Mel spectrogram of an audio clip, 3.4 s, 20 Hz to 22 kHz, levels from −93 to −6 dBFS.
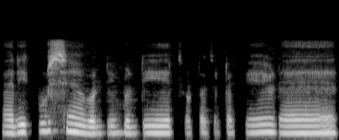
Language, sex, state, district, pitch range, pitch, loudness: Rajasthani, female, Rajasthan, Churu, 160-180 Hz, 165 Hz, -26 LUFS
